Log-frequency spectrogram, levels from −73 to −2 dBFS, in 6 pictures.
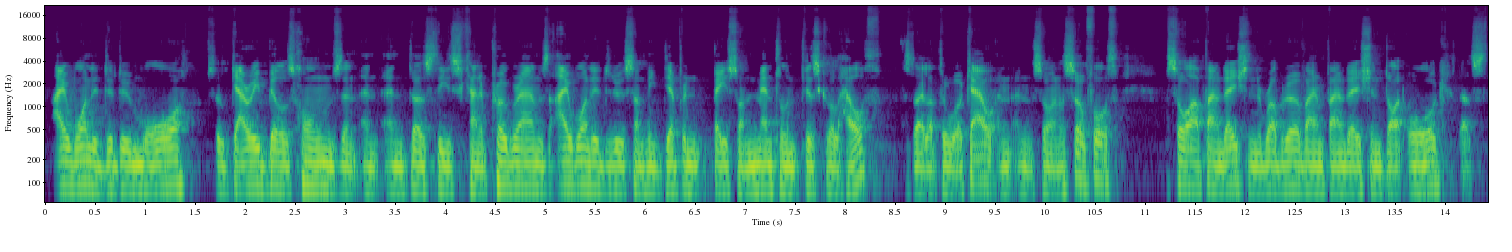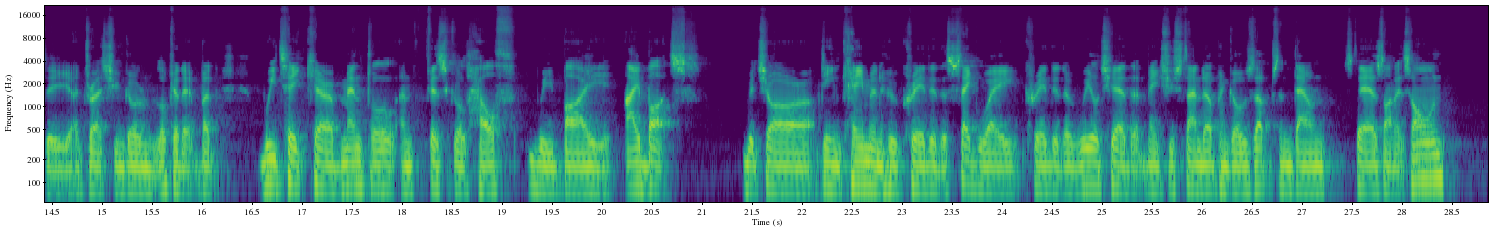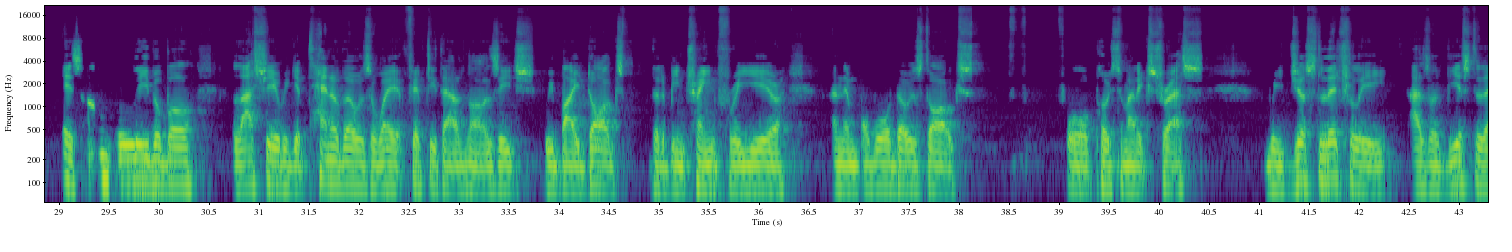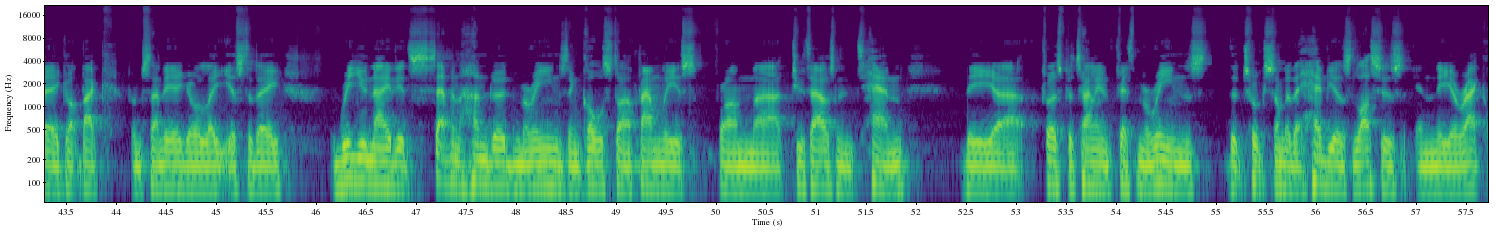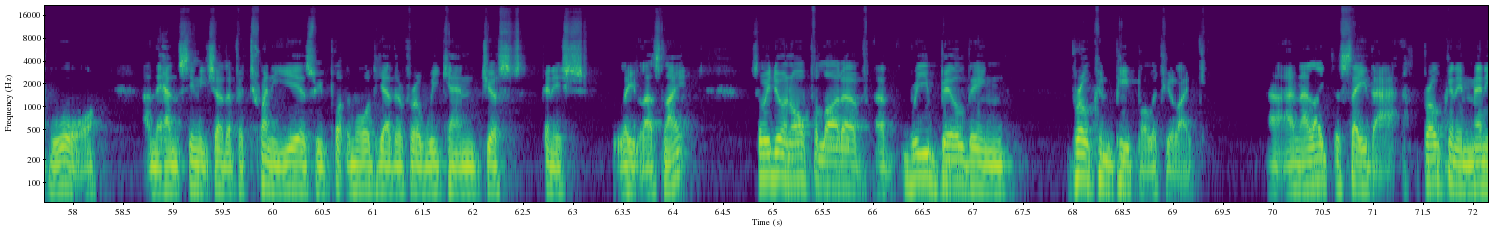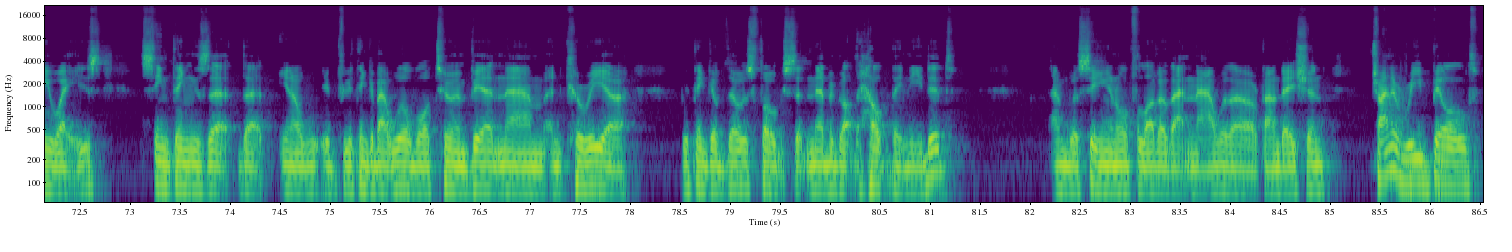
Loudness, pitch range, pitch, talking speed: -19 LUFS, 85-95 Hz, 90 Hz, 180 wpm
